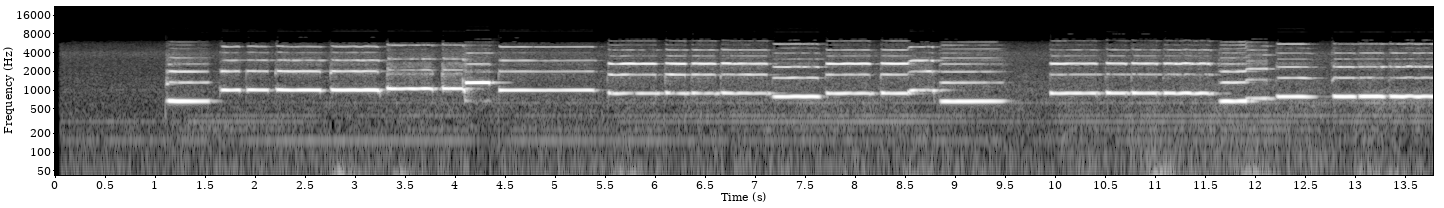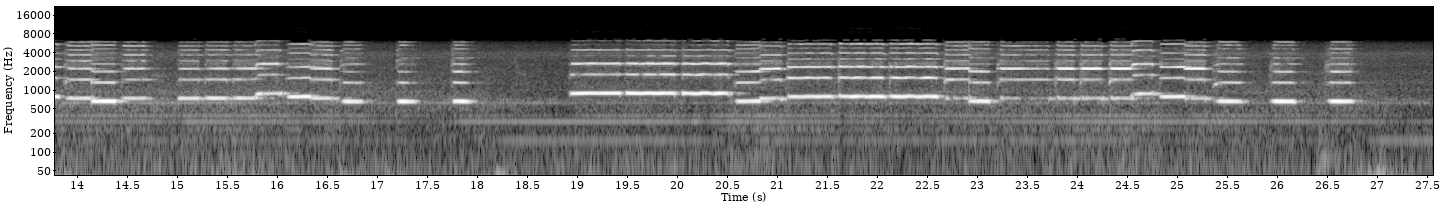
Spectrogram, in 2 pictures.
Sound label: dizi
